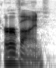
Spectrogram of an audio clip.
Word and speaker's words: Irvine: The actual city Buckland is in Irvine. – Irvine. – Or Irvine. It's Irvine. So it's Irvine or Irvin, however you want to pronounce it. I would say Irvine, but it's whatever.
